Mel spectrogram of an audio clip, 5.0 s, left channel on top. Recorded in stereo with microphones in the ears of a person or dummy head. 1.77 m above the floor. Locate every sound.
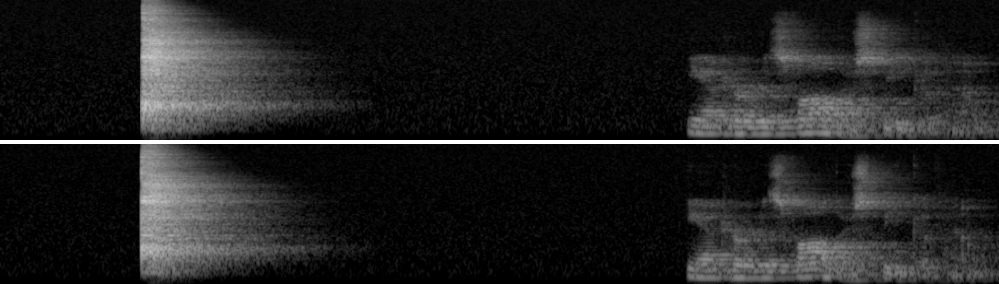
0.7 s breaking glass: 50° right (ahead or behind), 1.5 m
3.4 s a man speaking: 60° right (ahead or behind), 0.7 m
